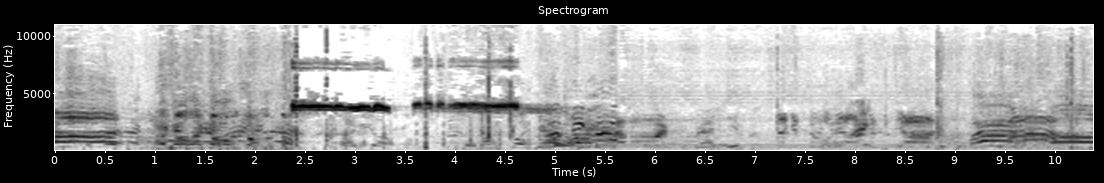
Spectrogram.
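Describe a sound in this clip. A crowd of people shout and cheer loudly outdoors.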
